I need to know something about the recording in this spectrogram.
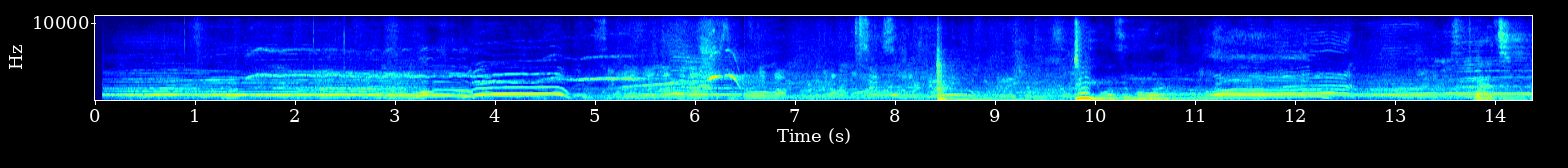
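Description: A concert crowd cheers and screams in a large hall.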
